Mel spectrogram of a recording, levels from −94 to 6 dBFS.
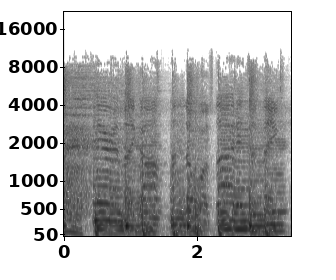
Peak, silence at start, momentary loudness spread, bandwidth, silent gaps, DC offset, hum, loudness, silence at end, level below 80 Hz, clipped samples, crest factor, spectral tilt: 0 dBFS; 0 s; 6 LU; 11 kHz; none; under 0.1%; none; -14 LUFS; 0.05 s; -26 dBFS; under 0.1%; 14 dB; -5.5 dB/octave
